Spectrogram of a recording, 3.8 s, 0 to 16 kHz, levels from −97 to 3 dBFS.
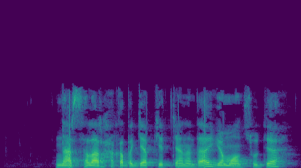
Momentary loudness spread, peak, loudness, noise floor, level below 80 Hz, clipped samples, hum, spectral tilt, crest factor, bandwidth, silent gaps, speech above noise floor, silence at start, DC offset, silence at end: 7 LU; -4 dBFS; -25 LUFS; -84 dBFS; -62 dBFS; under 0.1%; none; -5 dB/octave; 22 dB; 8 kHz; none; 59 dB; 0.7 s; under 0.1%; 0.2 s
